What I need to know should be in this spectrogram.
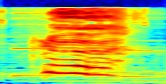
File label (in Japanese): のびのびボイス; ドンキーコング６４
